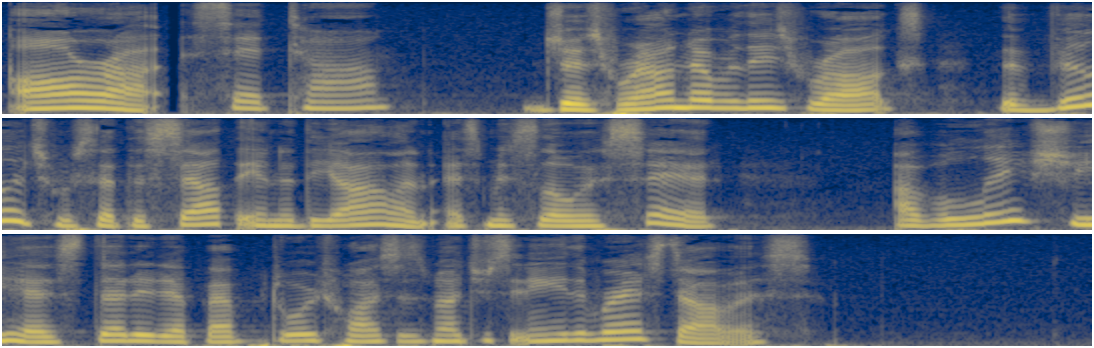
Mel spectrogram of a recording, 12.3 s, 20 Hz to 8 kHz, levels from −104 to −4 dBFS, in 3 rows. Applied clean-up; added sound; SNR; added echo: none; none; none; none.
